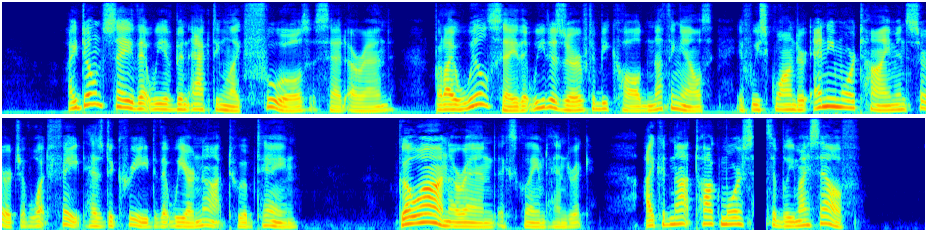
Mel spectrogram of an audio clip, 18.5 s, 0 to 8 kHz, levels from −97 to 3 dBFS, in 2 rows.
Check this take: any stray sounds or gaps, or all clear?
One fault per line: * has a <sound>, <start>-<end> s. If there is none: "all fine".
* has a dropout, 16.8-16.9 s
